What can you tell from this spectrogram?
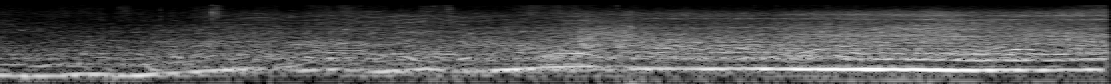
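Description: Rally car engine approaching at full throttle, its revs climbing over the first three seconds and then held high as it gets steadily louder.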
